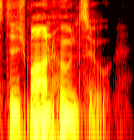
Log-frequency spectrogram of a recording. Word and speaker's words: Djimon Hounsou: Djimon Hounsou. And you're like, wow, what alien was he? No, that's actually how you pronounce this actor's name.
